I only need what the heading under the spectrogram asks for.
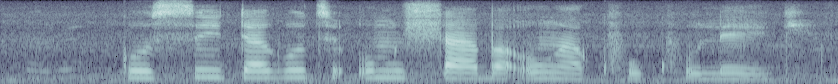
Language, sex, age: Swati, female, 21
